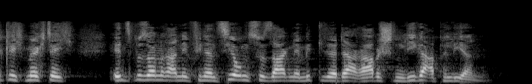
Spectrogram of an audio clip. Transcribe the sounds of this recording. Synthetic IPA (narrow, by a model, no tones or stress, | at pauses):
klɪçmœçtəɪç | ʔɪnsb̥əzɔndəʁəandeːfinant͡siːʁʊŋst͡suzaːɡŋ̩deːɐmɪt̚ɡ̥liːdɐdeːɐaʁaːbɪʃn̩liːɡaapʰɛliːʁən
